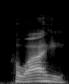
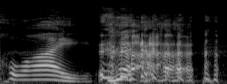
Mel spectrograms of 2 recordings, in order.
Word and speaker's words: Hawaii: I like how, I don't know, as the Hawaiians, that's how you say that, how they say it, like Hawaii.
